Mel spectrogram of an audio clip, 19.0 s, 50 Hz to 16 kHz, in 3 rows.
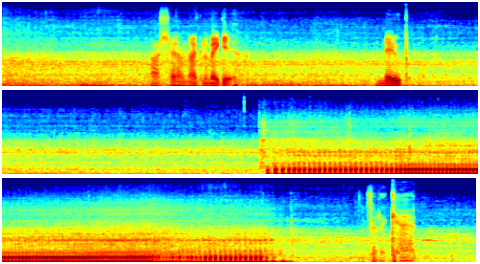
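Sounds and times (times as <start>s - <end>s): motorcycle rolling: 9.2s - 17.4s
motorcycle engine running loud: 9.8s - 16.7s.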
